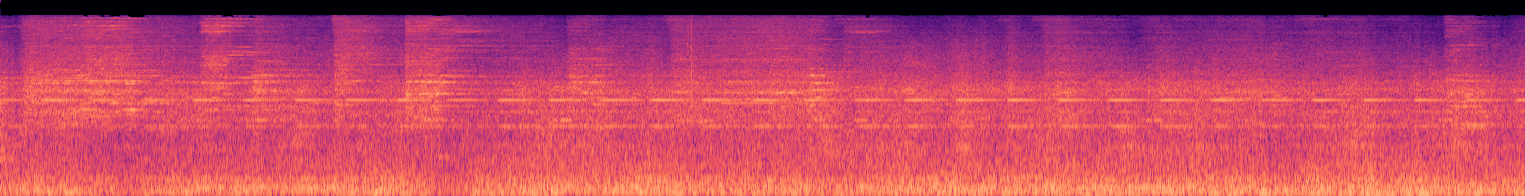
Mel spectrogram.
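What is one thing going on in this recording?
Steel wheels squeal and clatter on the rails.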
